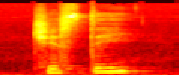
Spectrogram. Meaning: 1. clean 2. pure (of a branch of science) 3. neat 4. perfect (describing an interval)
- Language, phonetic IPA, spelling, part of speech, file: Czech, [ˈt͡ʃɪstiː], čistý, adjective, Cs-čistý.ogg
